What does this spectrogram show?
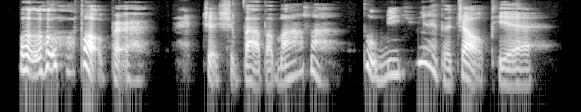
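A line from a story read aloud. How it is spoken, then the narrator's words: Warm smiling speech. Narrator (Chinese): 熊妈妈笑眯眯地说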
